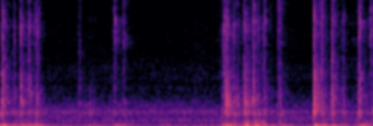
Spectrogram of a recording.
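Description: Bursts of typing on a computer keyboard, clusters of quick close key clicks separated by a quieter pause, with no voices.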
